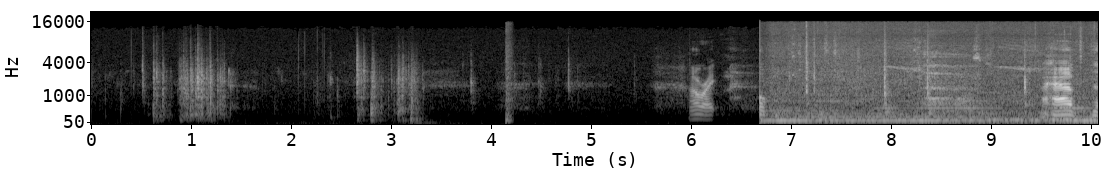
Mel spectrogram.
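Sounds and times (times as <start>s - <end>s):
clicks and knocks of plastic box: 0.5s - 1.5s, 2.6s - 3.4s.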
